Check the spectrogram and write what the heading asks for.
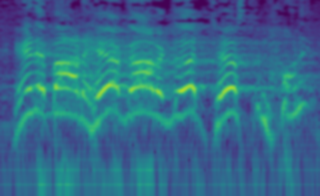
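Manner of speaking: put-on rally the congregation like an old preacher; preacher's call. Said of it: "That's what the preacher said".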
